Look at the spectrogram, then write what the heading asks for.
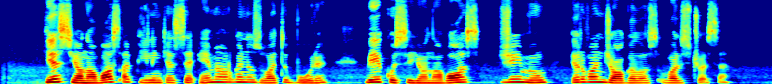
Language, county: Lithuanian, Tauragė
